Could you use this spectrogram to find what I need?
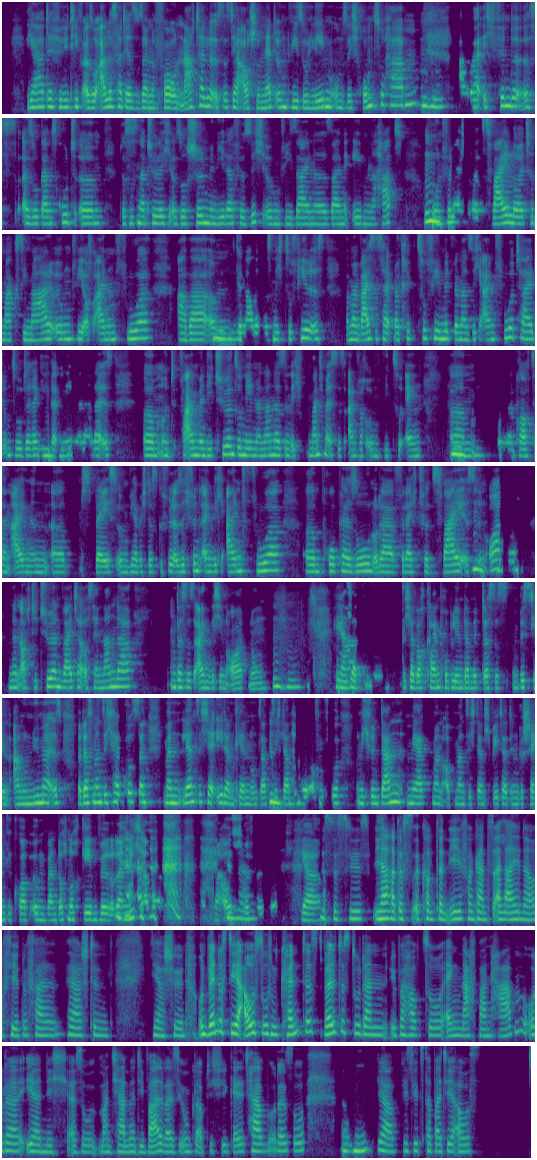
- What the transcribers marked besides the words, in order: unintelligible speech; unintelligible speech; laugh; unintelligible speech; "wolltest" said as "wölltest"
- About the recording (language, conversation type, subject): German, podcast, Wie kann man das Vertrauen in der Nachbarschaft stärken?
